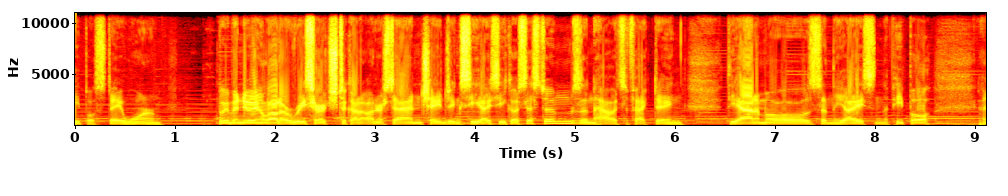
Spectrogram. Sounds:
Music, Speech

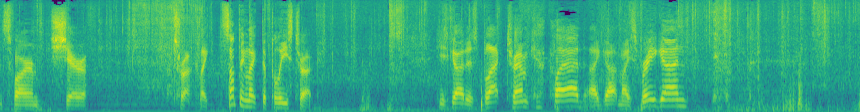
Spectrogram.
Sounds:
Speech

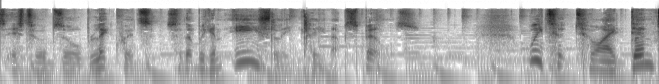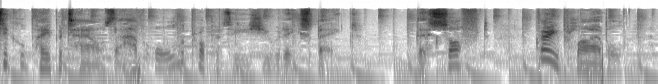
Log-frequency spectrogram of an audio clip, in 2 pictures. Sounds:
Speech, Music

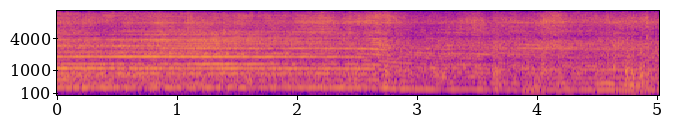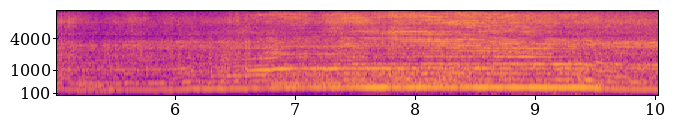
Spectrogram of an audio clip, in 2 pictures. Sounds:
Speech

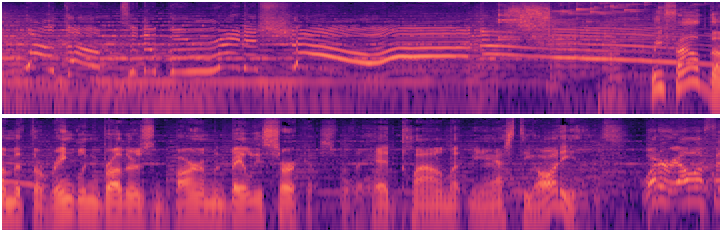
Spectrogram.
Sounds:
Music, Speech

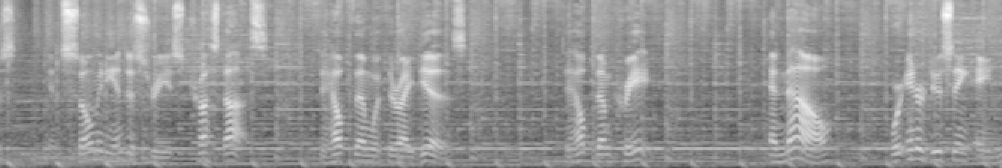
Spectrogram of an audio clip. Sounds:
Speech, Music

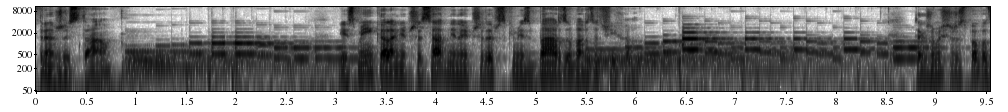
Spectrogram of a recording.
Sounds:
Musical instrument, Synthesizer, Keyboard (musical), Piano, Electric piano, Speech, Music

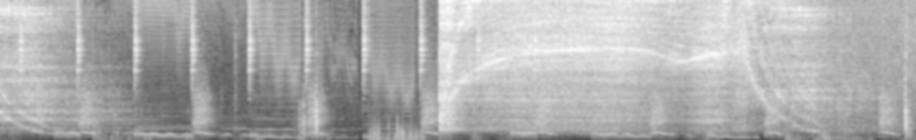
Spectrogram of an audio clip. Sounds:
Wood, Sawing

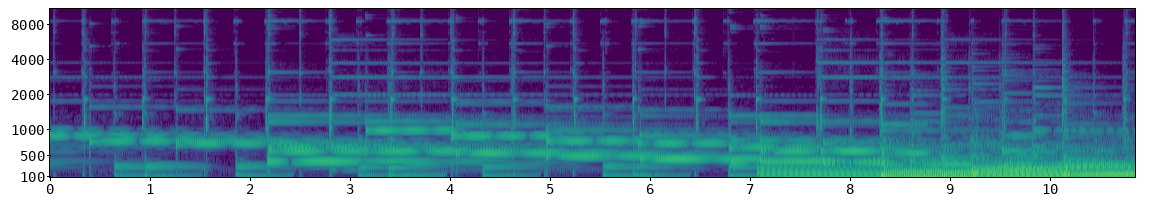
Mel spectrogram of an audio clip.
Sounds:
Glass

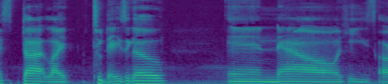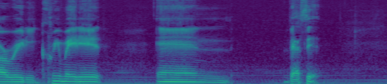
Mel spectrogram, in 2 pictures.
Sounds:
Speech

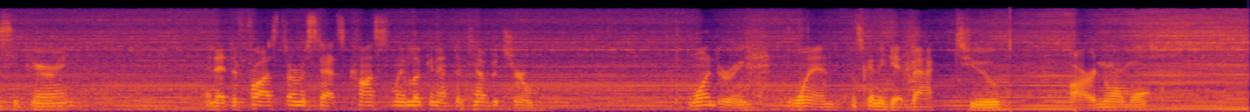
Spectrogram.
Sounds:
Speech

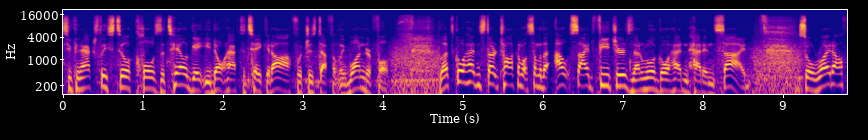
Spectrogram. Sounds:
Speech

